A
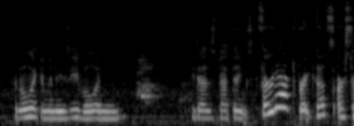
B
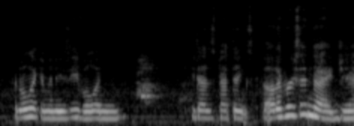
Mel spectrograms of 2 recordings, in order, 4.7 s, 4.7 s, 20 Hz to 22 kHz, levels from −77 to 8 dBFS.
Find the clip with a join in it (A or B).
A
